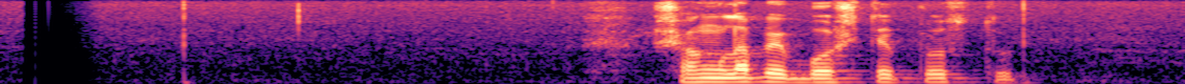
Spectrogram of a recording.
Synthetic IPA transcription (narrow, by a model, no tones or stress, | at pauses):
ʃɔŋlapeboʃt̪epɾost̪ut̪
